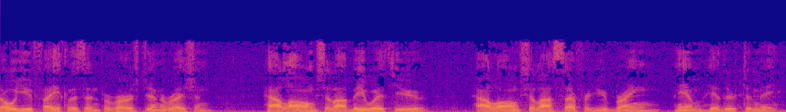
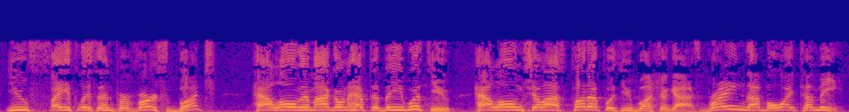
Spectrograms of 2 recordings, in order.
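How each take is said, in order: First: Low, subdued, unbothered scripture reading; mild church reading. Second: Higher, fed-up scolding; exasperated Jesus paraphrase. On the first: Shown as a demonstration. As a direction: read the rebuke with no bite at all. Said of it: "here's the way we read that". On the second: Acted. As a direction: scold them like a teacher out of patience. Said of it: "let me kind of paraphrase that for you".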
